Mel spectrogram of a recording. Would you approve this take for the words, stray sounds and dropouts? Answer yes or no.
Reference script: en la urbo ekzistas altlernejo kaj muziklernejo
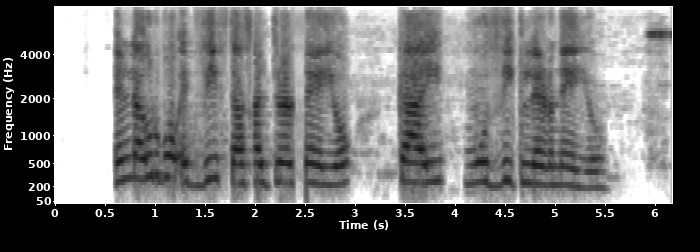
no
